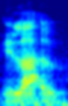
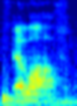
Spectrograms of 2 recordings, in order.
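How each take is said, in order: First: The word ends in an oo vowel. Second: The word ends in a v consonant. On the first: The speaker calls it wrong. "it's not Elau at all" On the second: The speaker calls it right. "you pronounce it with the V"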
